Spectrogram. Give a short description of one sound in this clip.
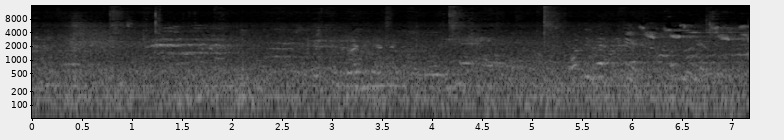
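A crowd of adults chatters in the background outdoors.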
